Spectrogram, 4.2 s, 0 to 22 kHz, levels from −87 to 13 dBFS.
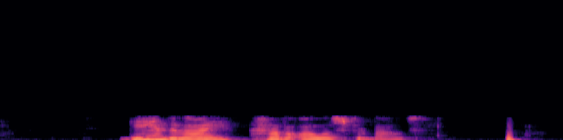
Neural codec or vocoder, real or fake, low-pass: none; real; 3.6 kHz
